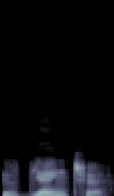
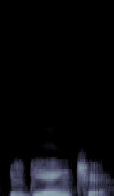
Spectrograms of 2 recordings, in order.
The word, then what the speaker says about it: zdjęcie: To jest zdjęcie. Isto é uma foto. To są zdjęcia. Estas são fotos. Zdjęcia. Zdjęcie. Certo? D, bem pronunciadinho. D. Certo? Ó, DI, o J é um I.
